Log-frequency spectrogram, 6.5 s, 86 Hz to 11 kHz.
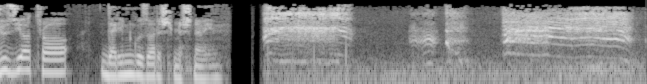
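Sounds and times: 
speech: 0:00.0 - 0:02.8
newborn babies born addicted to drugs crying: 0:02.6 - 0:06.4.

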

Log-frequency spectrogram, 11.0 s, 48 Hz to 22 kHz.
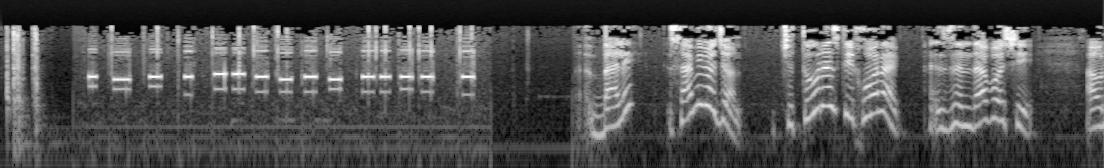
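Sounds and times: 
telephone keypad dialing tones: 0:00.9 - 0:04.8
speech: 0:05.9 - 0:11.0.

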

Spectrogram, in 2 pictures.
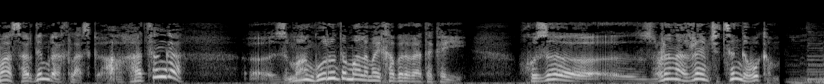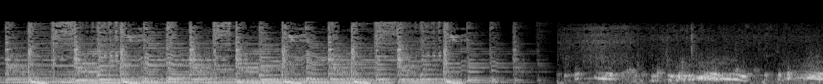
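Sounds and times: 
speech: 0:00.0 - 0:08.0, 0:14.8 - 0:16.4
loud rhythmic music: 0:07.9 - 0:13.8
Baghdadi and Shirazi pigeons cooing: 0:13.8 - 0:16.4.

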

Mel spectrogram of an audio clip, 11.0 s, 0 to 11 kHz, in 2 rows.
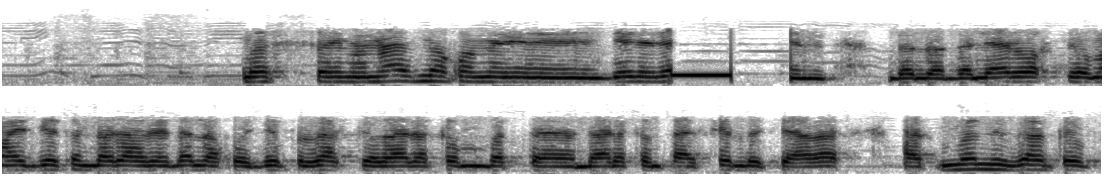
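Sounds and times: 
speech: 0:01.2 - 0:10.9
telephone ringing on an unanswered call: 0:03.1 - 0:03.7.

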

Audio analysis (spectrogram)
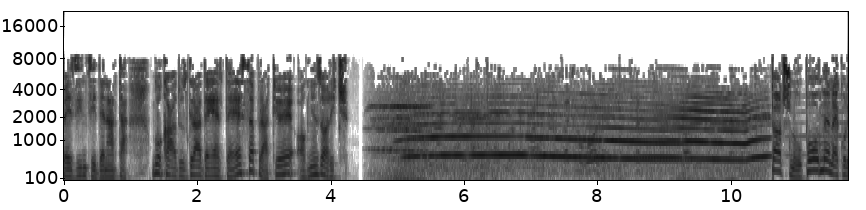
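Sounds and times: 
speech: 0:00.0 - 0:04.7, 0:10.7 - 0:11.7
sirens wailing at an opposition street protest outside the state television building in Serbia: 0:04.5 - 0:11.7.

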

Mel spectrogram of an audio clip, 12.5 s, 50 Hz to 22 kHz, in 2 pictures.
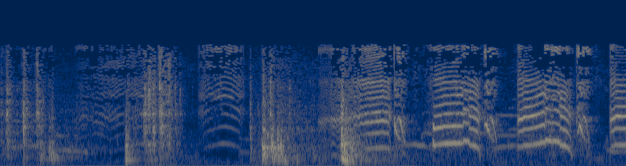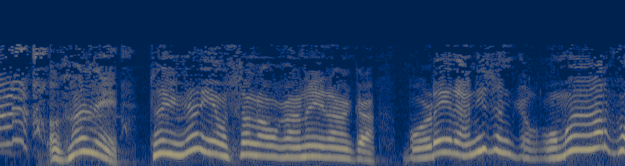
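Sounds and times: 
baby crying indoors in a room: 0:00.7 - 0:02.5, 0:03.2 - 0:07.6
speech: 0:06.8 - 0:12.5.

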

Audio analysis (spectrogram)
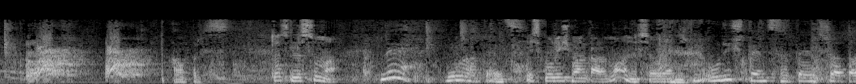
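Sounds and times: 
dog barking on command: 0:00.3 - 0:01.6
speech: 0:02.7 - 0:08.5.

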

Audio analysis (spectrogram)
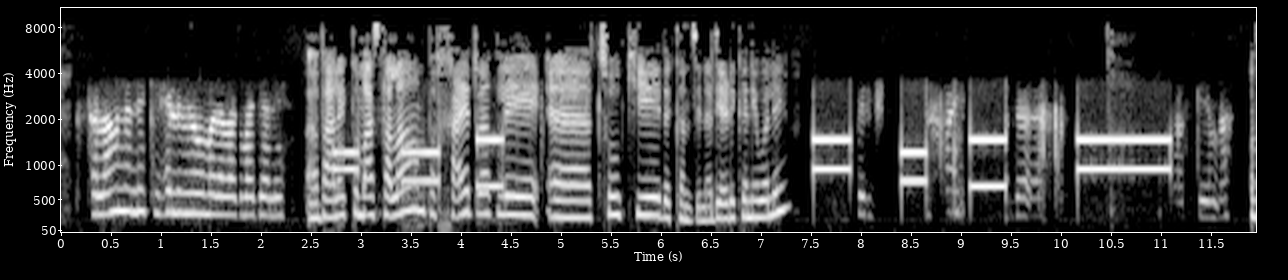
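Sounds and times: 
speech: 0:00.3 - 0:07.4, 0:11.4 - 0:11.9
telephone keypad two-tone beeps during a phone call: 0:07.5 - 0:09.5, 0:10.2 - 0:11.1.

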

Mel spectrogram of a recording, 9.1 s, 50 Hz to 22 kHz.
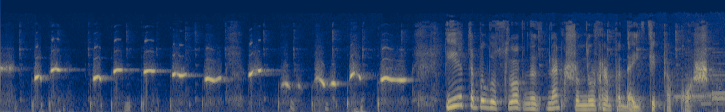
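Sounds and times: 
person whistling a classical fugue melody: 0:00.0 - 0:05.2
speech: 0:05.6 - 0:08.9.

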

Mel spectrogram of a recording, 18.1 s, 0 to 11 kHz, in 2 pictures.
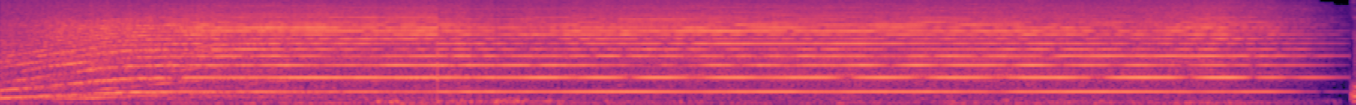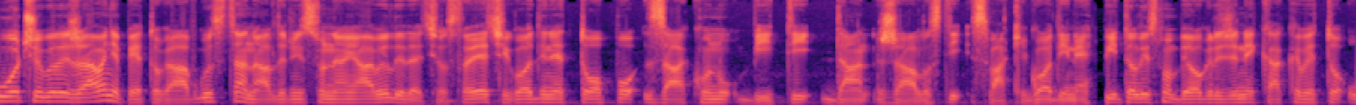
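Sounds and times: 
civil defense siren in Kragujevac wailing: 0:00.0 - 0:09.0
low rumbling: 0:00.0 - 0:09.0
speech: 0:09.2 - 0:18.0.

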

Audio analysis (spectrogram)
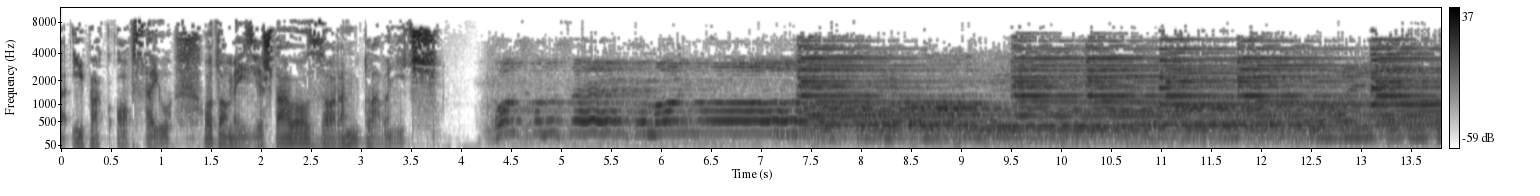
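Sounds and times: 
speech: 0:00.0 - 0:07.7
church bells ringing for prayer: 0:07.3 - 0:13.8.

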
